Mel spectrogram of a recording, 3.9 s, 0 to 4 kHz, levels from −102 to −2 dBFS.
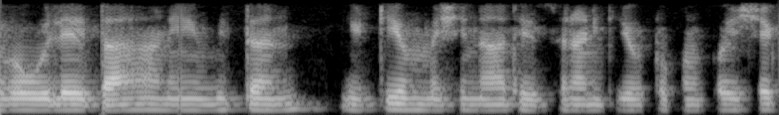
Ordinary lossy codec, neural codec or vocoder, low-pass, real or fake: none; none; 3.6 kHz; real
